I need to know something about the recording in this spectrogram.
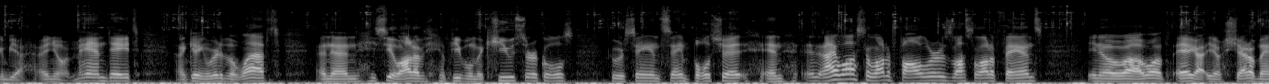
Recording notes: On this walk and talk.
